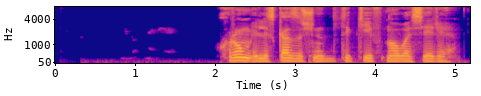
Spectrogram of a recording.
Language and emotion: Russian, neutral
